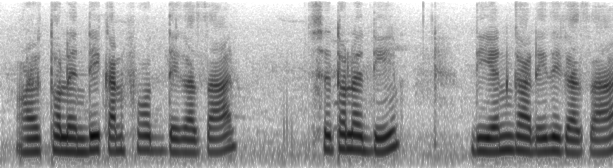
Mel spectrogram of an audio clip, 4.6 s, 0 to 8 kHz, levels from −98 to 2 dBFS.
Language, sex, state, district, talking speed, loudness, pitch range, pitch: Chakma, female, Tripura, Unakoti, 155 wpm, -15 LUFS, 195-220 Hz, 205 Hz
